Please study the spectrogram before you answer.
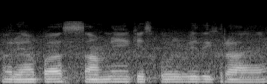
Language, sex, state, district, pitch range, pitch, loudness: Hindi, male, Madhya Pradesh, Umaria, 115-120 Hz, 120 Hz, -18 LUFS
